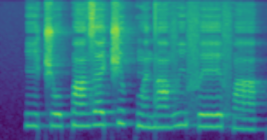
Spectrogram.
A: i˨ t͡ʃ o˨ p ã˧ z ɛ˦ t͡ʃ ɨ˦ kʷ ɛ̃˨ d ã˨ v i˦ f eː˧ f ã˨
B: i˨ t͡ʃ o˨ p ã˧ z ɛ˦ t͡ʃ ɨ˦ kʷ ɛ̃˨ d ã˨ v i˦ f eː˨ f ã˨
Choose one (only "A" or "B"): A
